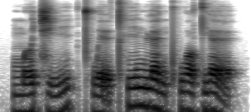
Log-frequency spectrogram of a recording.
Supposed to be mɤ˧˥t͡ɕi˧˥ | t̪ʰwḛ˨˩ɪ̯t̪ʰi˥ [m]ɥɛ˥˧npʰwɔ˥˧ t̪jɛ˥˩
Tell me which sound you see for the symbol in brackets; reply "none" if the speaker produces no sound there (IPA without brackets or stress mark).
n̪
